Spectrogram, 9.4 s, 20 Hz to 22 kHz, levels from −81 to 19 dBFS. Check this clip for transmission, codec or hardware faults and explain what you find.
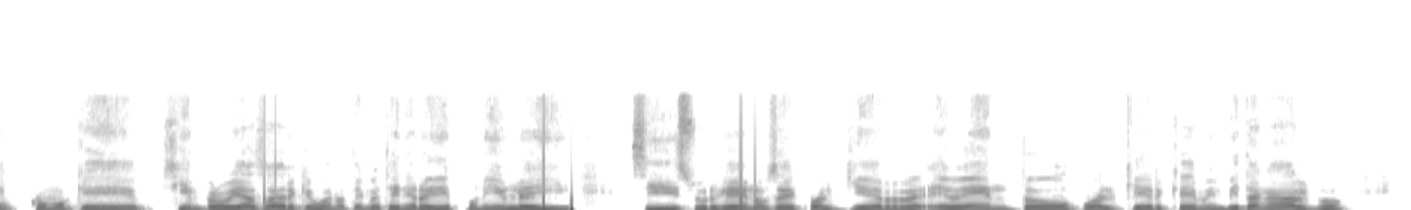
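Three loud pops break into the speech, each a quick pair of sharp hits. Loud pop, at 1.76 to 1.86 s, 3.62 to 3.83 s and 4.93 to 5.05 s: a sudden voltage pulse, likely from a plug, switch or static discharge, lands on the signal. Each is a double thump about 15 dB above the speech in the first and about 20 dB in the others, with the speech continuing underneath.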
